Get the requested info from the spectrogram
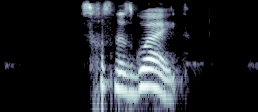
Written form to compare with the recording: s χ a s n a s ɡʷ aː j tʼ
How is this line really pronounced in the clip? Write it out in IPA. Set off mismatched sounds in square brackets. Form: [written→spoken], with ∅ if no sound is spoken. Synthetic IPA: s χ [a→ə] s n a [s→z] ɡʷ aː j tʼ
